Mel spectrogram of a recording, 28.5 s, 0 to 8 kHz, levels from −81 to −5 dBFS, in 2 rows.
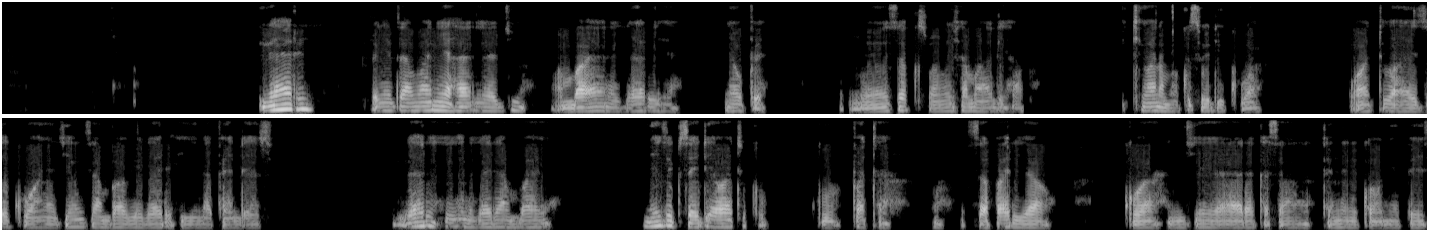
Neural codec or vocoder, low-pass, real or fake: vocoder, 22.05 kHz, 80 mel bands, WaveNeXt; 7.2 kHz; fake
